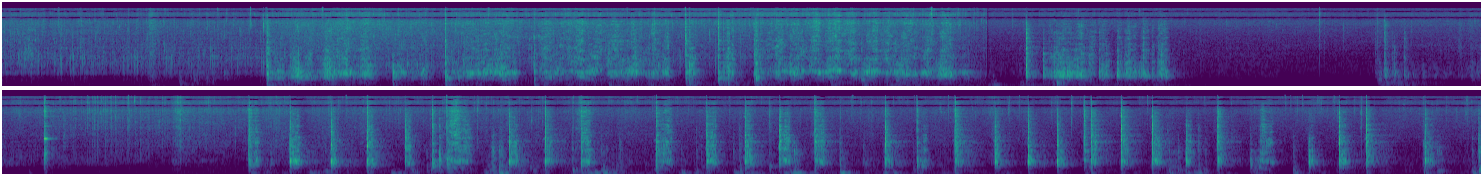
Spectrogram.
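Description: Eggs frying in hot oil in a frying pan, sizzling loudly as they are stirred and scrambled. After a short quiet spell, rice is stir-fried with a metal spoon that scrapes and taps the pan in quick rhythmic strokes, about three a second.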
